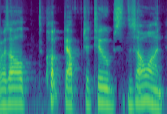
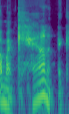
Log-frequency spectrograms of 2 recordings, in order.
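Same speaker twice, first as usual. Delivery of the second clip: mock haughty, belittling, condescending, scoffing; 6 dB quieter than usual. Retelling a surgeon's reply to being called a mechanic: imitating a condescending tone. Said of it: "very condescending".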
